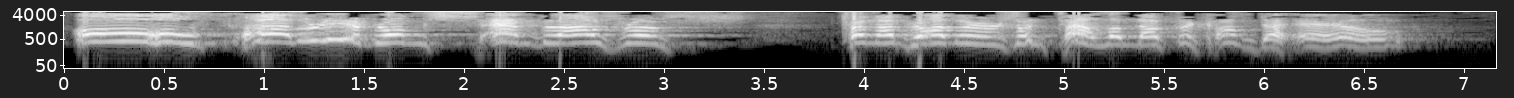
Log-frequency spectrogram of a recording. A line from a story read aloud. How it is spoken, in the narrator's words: When God's ear and God's heart is closed to your pleading, the man down in the lost eternity cried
